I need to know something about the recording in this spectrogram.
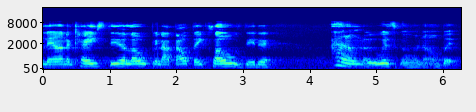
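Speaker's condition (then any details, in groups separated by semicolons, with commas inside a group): Cerebral palsy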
